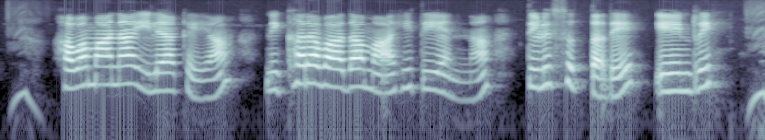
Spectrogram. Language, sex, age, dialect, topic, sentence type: Kannada, female, 36-40, Central, agriculture, question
